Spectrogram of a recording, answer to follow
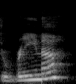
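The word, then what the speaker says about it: RHNA: called the regional housing needs assessment and it's pronounced arena it involves three levels of government at the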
